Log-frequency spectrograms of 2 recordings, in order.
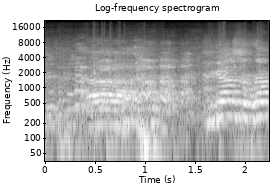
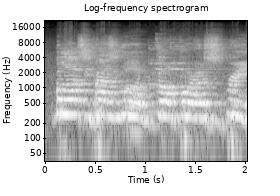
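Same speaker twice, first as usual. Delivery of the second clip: put-on drunk shouting; 6 semitones higher, 4 dB louder than usual. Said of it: "this is what he comes out with".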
